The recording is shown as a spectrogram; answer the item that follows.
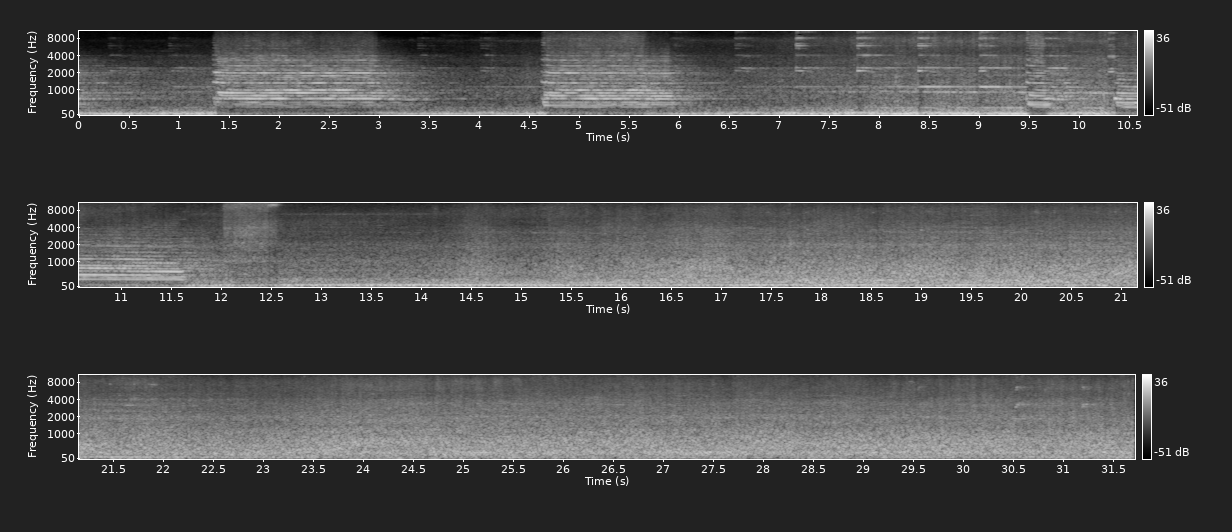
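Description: Diesel freight locomotive's air horn sounding four blasts, long, long, short, long: the standard warning for a grade crossing. The pitch drops at the end of the last blast as the locomotive passes. Then the engine rumble fades and the loaded train rolls steadily by, wheels clacking and grinding on the rails of a long string of autorack cars.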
